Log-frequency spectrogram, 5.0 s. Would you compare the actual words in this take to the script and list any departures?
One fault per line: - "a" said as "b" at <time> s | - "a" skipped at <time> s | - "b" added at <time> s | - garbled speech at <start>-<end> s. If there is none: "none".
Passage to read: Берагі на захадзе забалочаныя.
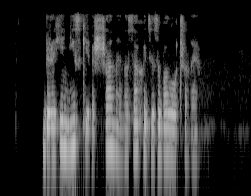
- "нізкія пясчаныя" added at 1.4 s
